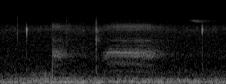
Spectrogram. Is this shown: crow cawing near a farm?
yes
